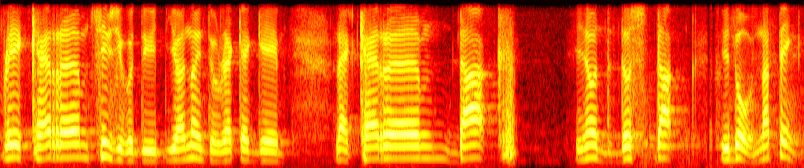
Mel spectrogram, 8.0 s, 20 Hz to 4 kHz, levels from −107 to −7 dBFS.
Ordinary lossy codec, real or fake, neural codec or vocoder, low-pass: none; real; none; 3.6 kHz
